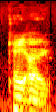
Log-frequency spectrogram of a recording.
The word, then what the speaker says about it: Meiko: Um, Maiko finds Kiyoshi in the toilet, I think it's who pronounced somehow, Mako. you sure? Yeah, because it's Meiko.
